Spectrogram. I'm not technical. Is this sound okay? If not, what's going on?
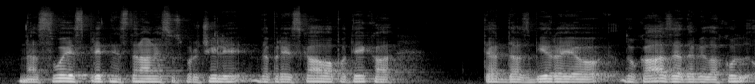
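Yes, this speech recording sounds fine. Nothing in it points to a technical problem that needs fixing.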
